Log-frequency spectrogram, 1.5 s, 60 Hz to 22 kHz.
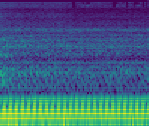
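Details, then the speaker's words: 1971–73 Vox AC30 Top Boost Reverb valve amp (Birch Stolec era), about 50 years old: steady low mains hum with buzzy overtones and nothing playing, from tired, undersized 16 µF filter capacitors (should be about 47 µF). "and you can hear it's quite noisy now there's some caps humming I think do this yes if you listen and just hear that huming the Caps are a bit underrated on these they're only 16 microfarads and really they need to be about 47 so you'll get a bit background home but these caps will be tired this amp's 50 years old now"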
